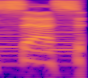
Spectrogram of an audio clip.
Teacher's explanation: your mouth is relaxed almost like you are smiling and the sound is a sharp hissing s. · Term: light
